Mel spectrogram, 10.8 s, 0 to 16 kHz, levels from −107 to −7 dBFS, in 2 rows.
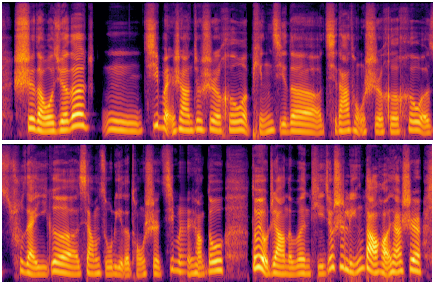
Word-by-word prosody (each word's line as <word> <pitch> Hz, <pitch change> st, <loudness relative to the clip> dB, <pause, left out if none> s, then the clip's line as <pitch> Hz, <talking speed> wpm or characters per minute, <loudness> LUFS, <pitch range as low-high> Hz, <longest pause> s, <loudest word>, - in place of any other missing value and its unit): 是 230 Hz, -1 st, +3 dB
的， 190 Hz, -5 st, +4 dB
我 170 Hz, +1 st, +3 dB
觉 190 Hz, +3 st, +1 dB
得， 285 Hz, +1 st, +6 dB, 0.2 s
嗯， 180 Hz, -5 st, -5 dB
基 285 Hz, +10 st, -2 dB
本 235 Hz, -, -1 dB
上 190 Hz, -3 st, 0 dB
就 205 Hz, +2 st, -4 dB
是 195 Hz, -2 st, -1 dB
和 185 Hz, +2 st, -4 dB
我 185 Hz, -3 st, -1 dB
平 150 Hz, +5 st, -9 dB
级 160 Hz, -5 st, -5 dB
的 155 Hz, -5 st, -1 dB
其 170 Hz, -, -4 dB
他 175 Hz, +1 st, 0 dB
同 170 Hz, -4 st, -8 dB
事 150 Hz, -1 st, -4 dB
和 150 Hz, 0 st, -4 dB
和 190 Hz, +5 st, -6 dB
我 170 Hz, -8 st, -1 dB
处 215 Hz, +9 st, -11 dB
在 180 Hz, -, +2 dB
一 145 Hz, +1 st, -6 dB
个 175 Hz, -5 st, +1 dB
项 160 Hz, +1 st, -2 dB
目 -, -, -5 dB
组 145 Hz, -4 st, -8 dB
里 145 Hz, -1 st, -6 dB
的 130 Hz, -, -3 dB
同 125 Hz, +1 st, -10 dB
事， 155 Hz, -1 st, -4 dB
基 240 Hz, -, -8 dB
本 195 Hz, -6 st, -8 dB
上 140 Hz, -4 st, -3 dB
都 215 Hz, +3 st, +3 dB, 0.4 s
都 280 Hz, -, +4 dB
有 255 Hz, -, +9 dB
这 -, -, -2 dB
样 155 Hz, -2 st, +5 dB
的 140 Hz, -, -4 dB
问 160 Hz, +2 st, -2 dB
题， 155 Hz, 0 st, -8 dB
就 275 Hz, -, -1 dB
是 300 Hz, 0 st, +2 dB
领 215 Hz, +3 st, -2 dB
导 180 Hz, -10 st, +8 dB
好 175 Hz, -1 st, +4 dB
像 190 Hz, +1 st, +3 dB
是 215 Hz, -1 st, +4 dB
175 Hz, 290 characters per minute, -20 LUFS, 155-200 Hz, 0.4 s, 有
